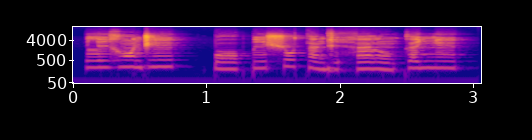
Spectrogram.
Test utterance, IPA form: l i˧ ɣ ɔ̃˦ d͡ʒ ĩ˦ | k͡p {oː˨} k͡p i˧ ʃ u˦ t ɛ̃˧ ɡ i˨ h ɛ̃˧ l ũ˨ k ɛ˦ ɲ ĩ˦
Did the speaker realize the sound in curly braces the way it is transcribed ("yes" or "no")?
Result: yes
